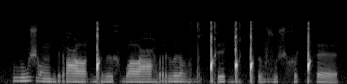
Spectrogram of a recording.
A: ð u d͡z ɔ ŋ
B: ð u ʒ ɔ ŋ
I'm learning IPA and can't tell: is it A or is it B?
B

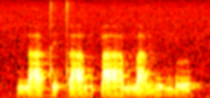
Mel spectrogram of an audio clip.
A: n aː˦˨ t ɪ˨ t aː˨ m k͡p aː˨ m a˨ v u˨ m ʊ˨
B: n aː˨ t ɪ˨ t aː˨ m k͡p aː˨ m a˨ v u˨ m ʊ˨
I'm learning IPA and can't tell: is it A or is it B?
B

